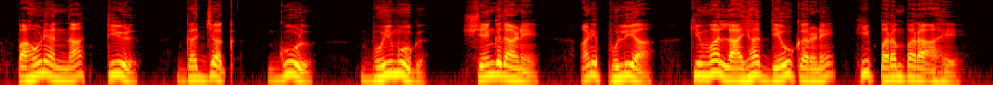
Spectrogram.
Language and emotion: Marathi, neutral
